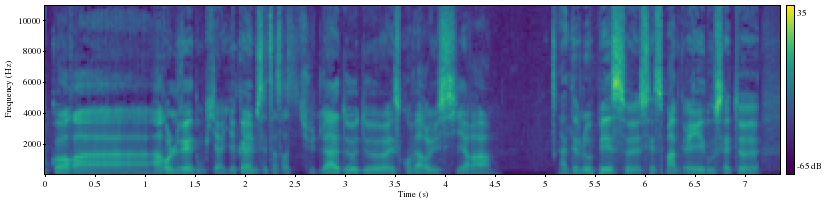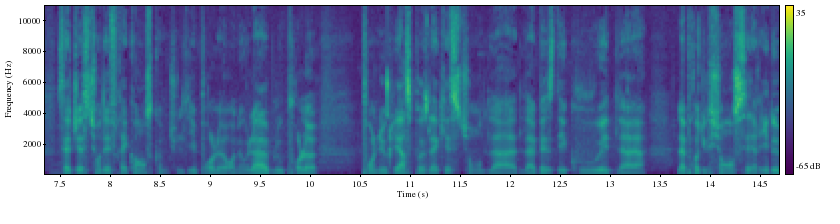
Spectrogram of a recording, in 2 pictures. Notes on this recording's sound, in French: Conférence enregistrée en public à la REcyclerie, en partenariat avec le média Futura.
